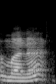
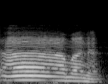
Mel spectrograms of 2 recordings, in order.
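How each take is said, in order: First: A glottal stop follows the first vowel. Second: The first vowel is long with no stop. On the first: This is the underlying form before the change. "Semula adalah a'mana" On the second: This is the form actually used. "dijadikan mad badal. Sehingga menjadi amana"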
